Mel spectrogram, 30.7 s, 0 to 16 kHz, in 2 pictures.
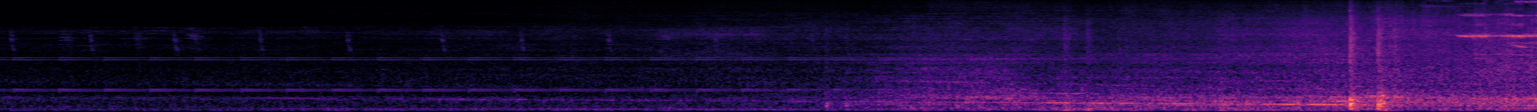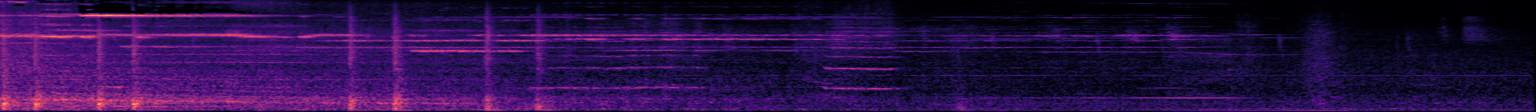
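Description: JR Central 311 series electric train pulling into the station and braking to a stop, with a level-crossing alarm ringing steadily in the first seconds. As the train comes in, its wheels clatter over rail joints and a running hum falls in pitch as it slows. High brake squeals ring out as it halts, and it settles about three quarters of the way through.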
